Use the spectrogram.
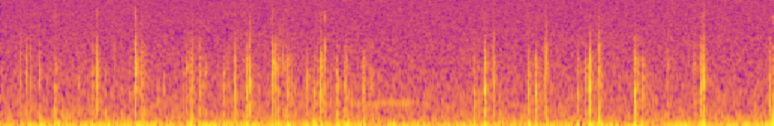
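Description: Long nails tap and scratch the white rubber sole and green mesh upper of an empty Nike sneaker held up in the air. Many quick, soft, crisp ticks and brief scratches come in loose clusters over a quiet low hum, each fading almost instantly.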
